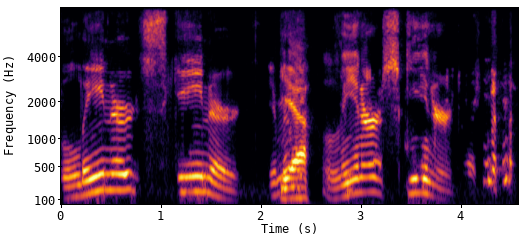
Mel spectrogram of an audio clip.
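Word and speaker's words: Lynyrd Skynyrd: I had a roommate years ago who was a big Leonard Skinner fan, and he had an album that was said it's pronounced Leonard Skinner.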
